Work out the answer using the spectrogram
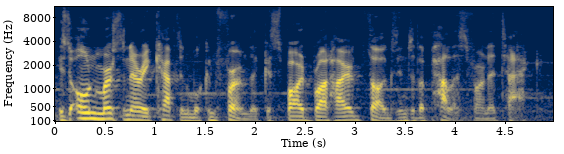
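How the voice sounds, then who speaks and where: Commanding fantasy game leader, firm n formal, bright lowish voice, expressive. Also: male voice, a little fast, soft background music. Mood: accusing. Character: commanding male Inquisitor, a resolute leader. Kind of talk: video game cutscene acting.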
